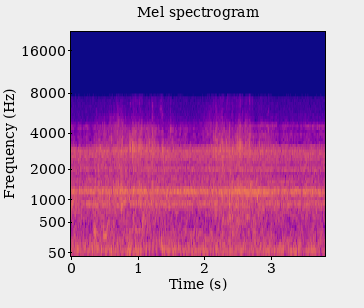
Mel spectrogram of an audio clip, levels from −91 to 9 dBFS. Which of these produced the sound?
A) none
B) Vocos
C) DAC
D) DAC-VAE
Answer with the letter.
A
